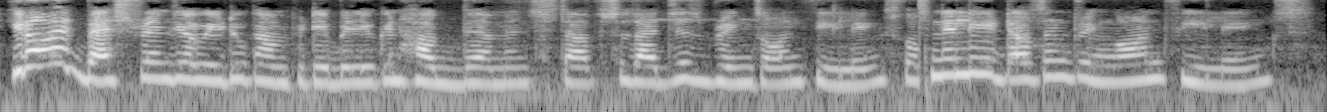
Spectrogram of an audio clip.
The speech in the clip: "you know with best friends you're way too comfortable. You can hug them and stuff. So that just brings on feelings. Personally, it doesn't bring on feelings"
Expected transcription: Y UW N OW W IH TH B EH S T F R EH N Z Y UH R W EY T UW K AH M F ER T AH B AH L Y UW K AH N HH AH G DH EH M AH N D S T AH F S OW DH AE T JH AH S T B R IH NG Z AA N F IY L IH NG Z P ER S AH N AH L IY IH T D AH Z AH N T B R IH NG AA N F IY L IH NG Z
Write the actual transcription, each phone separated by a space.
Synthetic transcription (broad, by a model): Y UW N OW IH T B EH S T F R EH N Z Y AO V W EY T UW K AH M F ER T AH B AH L Y UW K AH N HH AH G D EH M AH N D S T AH F S OW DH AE T JH AH S T B R IH NG Z AA N F IY L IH NG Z F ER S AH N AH L IY IH T D AH Z AH N T B R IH NG AA N F IY L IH NG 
